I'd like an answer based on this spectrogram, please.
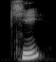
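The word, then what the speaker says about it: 木: the last example is tree which is called Ki Ki um this is like the tree that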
